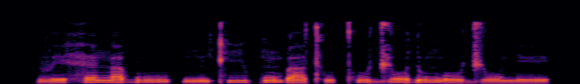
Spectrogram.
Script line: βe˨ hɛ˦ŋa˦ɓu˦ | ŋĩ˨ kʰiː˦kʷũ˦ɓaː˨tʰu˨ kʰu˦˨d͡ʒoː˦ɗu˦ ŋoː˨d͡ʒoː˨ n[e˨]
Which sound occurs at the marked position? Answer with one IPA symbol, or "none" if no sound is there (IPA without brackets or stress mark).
e˨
